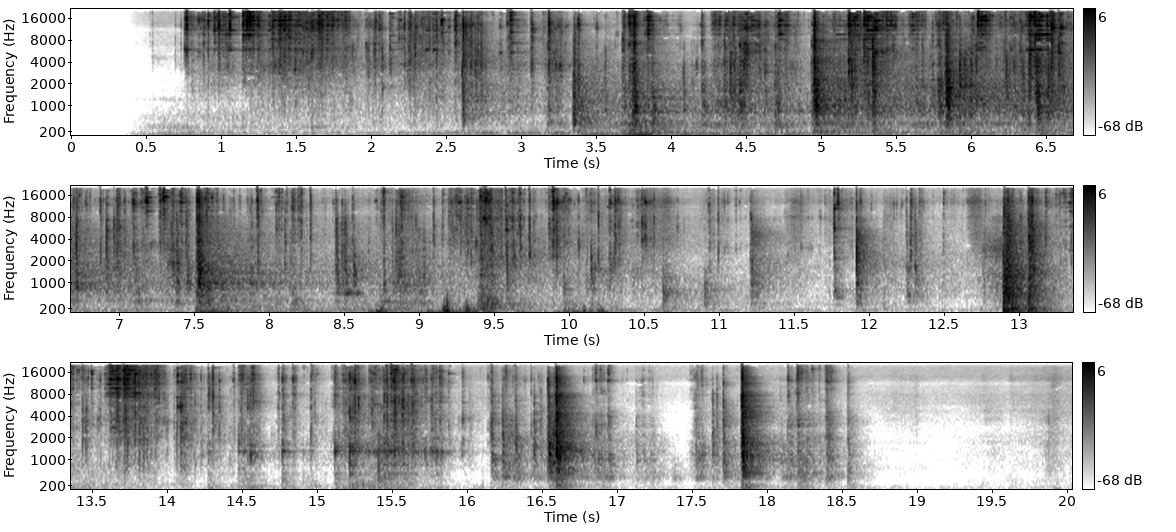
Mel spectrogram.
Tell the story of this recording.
I used my keys to open the door. Then i closed the door behind me and used the keys to lock it.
